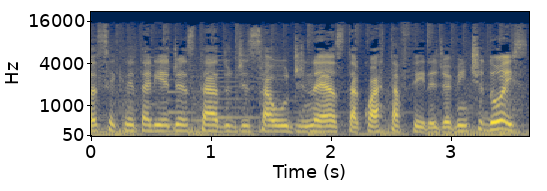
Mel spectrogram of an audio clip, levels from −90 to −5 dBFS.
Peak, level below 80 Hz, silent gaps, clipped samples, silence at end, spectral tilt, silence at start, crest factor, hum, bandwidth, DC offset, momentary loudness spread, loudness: 0 dBFS; -38 dBFS; none; under 0.1%; 0 s; -4.5 dB/octave; 0 s; 16 dB; none; 16 kHz; under 0.1%; 6 LU; -16 LUFS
